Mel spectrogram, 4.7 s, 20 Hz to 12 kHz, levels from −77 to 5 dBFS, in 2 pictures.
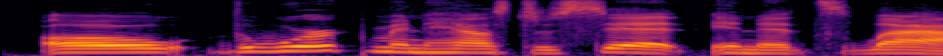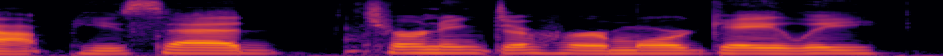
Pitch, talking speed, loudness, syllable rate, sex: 165 Hz, 205 wpm, -19 LUFS, 4.7 syllables/s, female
